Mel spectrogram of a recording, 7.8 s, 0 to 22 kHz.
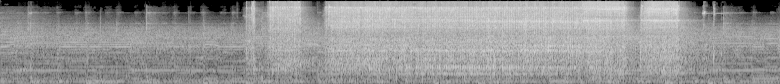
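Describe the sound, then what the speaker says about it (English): An impact gun with an 18 mm socket runs on the factory nut of a 2015-2019 Dodge Challenger lowering-spring strut, giving a steady rattling buzz with a louder burst in the middle, close up and without speech. "Grab your 18 socket and gun it on"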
